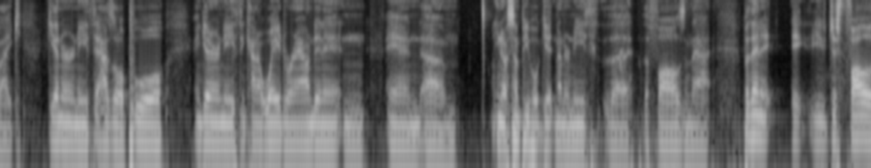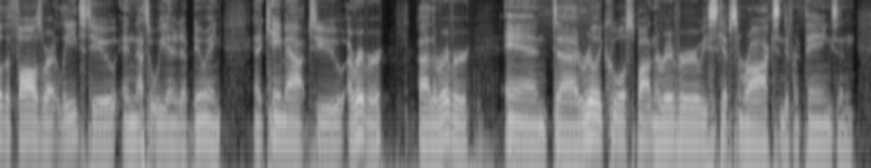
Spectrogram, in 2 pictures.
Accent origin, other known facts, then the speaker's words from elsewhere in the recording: Idaho, United States; I come from Idaho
